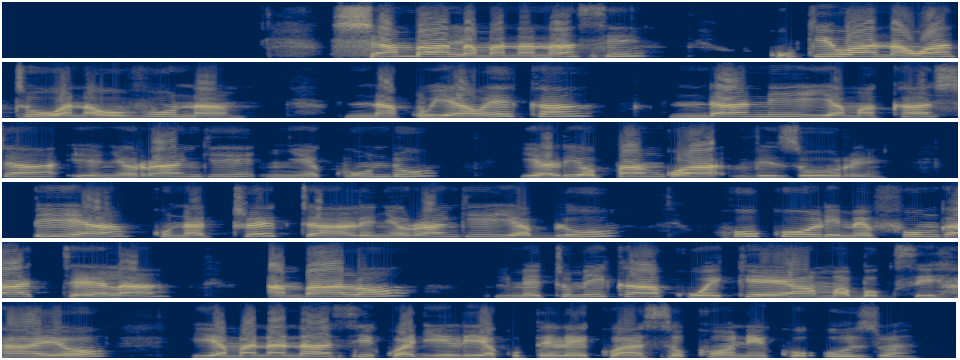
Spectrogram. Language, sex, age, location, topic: Swahili, female, 36-49, Dar es Salaam, agriculture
